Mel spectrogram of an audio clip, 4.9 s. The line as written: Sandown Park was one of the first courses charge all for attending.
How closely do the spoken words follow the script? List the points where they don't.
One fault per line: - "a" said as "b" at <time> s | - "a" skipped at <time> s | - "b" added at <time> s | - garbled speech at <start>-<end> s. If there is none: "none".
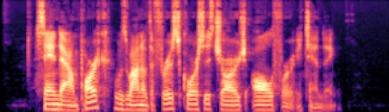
none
